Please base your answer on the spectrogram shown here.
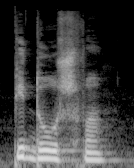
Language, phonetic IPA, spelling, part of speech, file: Ukrainian, [pʲiˈdɔʃʋɐ], підошва, noun, Uk-підошва.ogg
- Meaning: 1. sole (the bottom of a shoe or boot) 2. sole 3. foot (of mountain)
